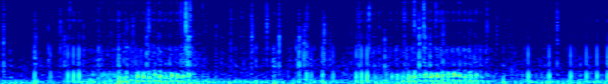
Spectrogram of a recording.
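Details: Sleeping cat purring near a fireplace in cozy spring ambience, two gentle rumbling pulses of breath-paced purr, with loud sharp crackling and snapping from the fire between them.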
